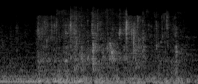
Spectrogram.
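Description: Cool water runs from a tap into a pot of boiled gnocchi, a steady splashing pour heard close and alone for about two seconds.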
